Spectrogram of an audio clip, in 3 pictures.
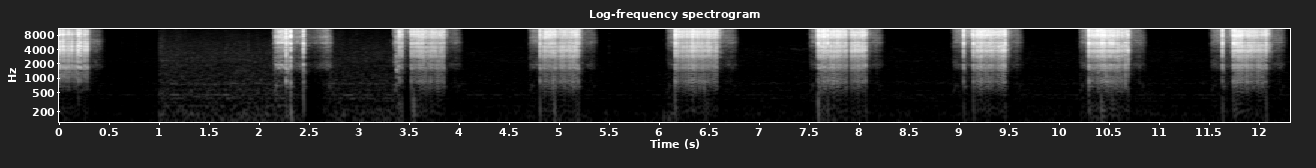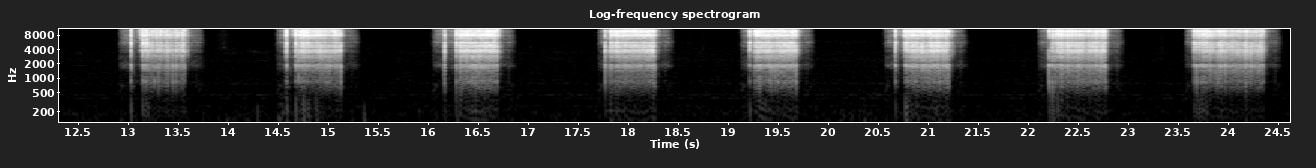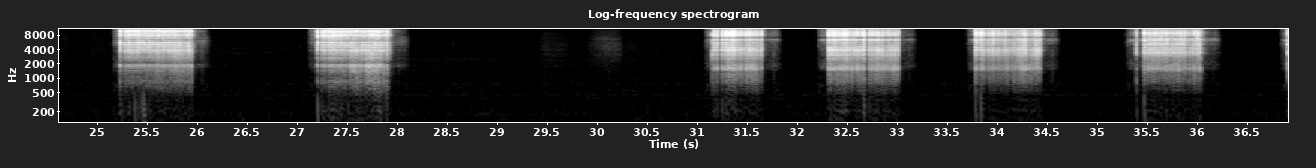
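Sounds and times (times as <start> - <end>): welding arc crackling bursts: 0.0 - 0.5, 2.2 - 4.0, 4.7 - 5.4, 6.1 - 6.8, 7.5 - 8.2, 9.0 - 9.6, 10.2 - 10.9, 11.5 - 12.3, 12.9 - 13.8, 14.5 - 15.3, 16.1 - 16.9, 17.7 - 18.5, 19.1 - 19.9, 20.6 - 21.4, 22.1 - 23.0, 23.6 - 24.6, 25.2 - 26.1, 27.1 - 28.1, 31.1 - 34.6, 35.3 - 36.2.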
